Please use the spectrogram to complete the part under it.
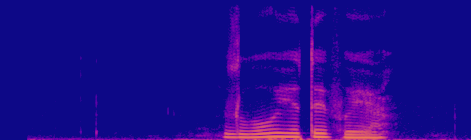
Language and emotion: Russian, sad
